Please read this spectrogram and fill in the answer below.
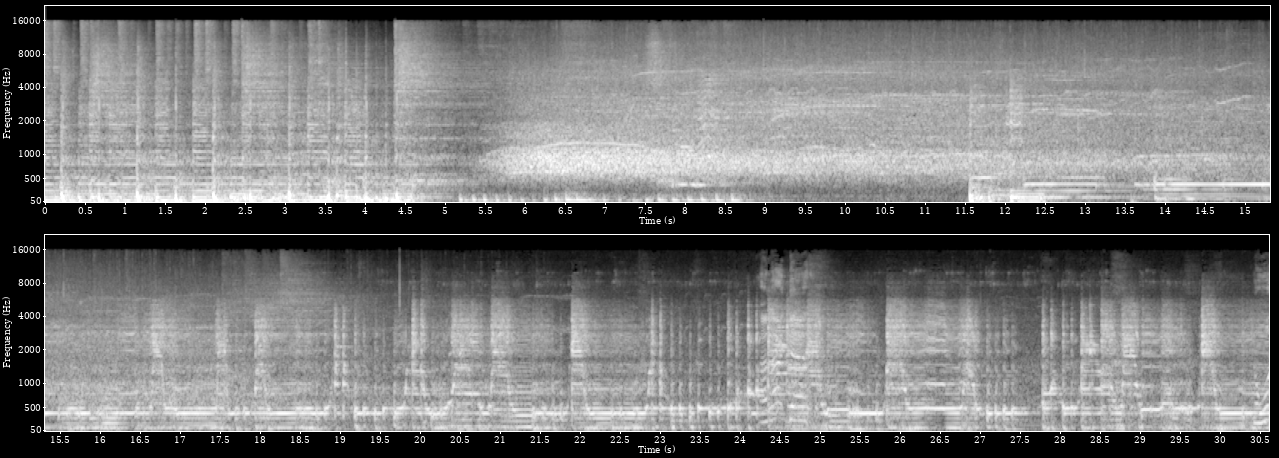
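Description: A rock band with drum kit and electric guitar plays the last few seconds of a song with a steady beat, then stops. A crowd cheers in the gap. About eleven seconds in, an electric guitar starts the next song alone with a repeated riff, and the drums join about halfway through.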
